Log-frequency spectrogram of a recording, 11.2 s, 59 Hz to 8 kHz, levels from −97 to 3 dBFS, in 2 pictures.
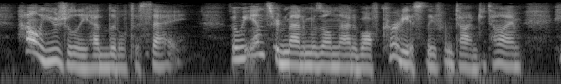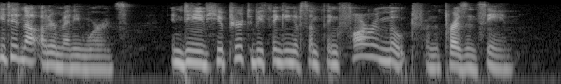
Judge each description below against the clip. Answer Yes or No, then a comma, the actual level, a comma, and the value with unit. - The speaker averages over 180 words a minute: Yes, average, 190 wpm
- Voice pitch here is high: No, medium, 180 Hz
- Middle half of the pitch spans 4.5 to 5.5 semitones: Yes, average, 4.9 semitones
